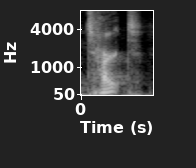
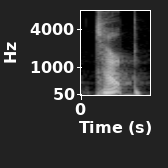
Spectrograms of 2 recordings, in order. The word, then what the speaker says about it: tarp: She is saying tart instead of tarp.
